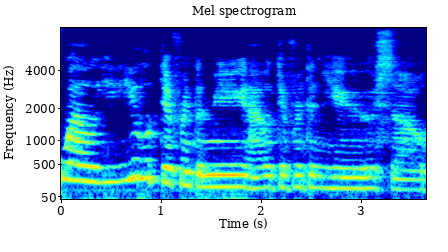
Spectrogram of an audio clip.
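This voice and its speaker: At a middle pitch, a put-on character voice proceeds at a moderate pace. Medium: solo performance. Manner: condescending.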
